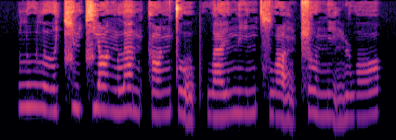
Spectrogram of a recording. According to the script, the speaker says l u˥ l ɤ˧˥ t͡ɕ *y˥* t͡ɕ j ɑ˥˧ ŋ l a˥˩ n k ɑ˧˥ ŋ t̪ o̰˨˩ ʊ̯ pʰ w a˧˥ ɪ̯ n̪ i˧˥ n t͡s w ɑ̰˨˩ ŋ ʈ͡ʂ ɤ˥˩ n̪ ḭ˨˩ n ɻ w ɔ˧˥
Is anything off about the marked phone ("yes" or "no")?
yes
